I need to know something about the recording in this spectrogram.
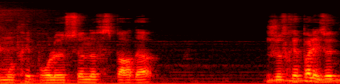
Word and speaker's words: Sparda: Donc on y va sans plus tarder avec le prologue en Son of Spard ou fils de Sparda. Moi je le prononce à l'anglaise.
